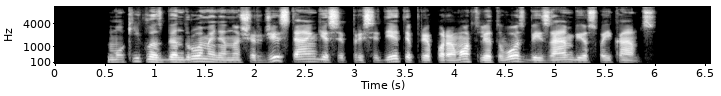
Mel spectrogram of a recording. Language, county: Lithuanian, Klaipėda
